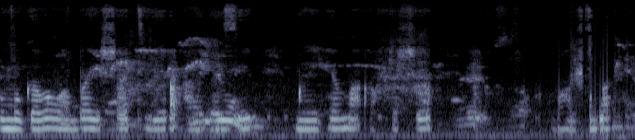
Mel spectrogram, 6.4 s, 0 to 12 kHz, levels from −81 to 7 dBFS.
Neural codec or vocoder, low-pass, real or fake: none; 10.8 kHz; real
